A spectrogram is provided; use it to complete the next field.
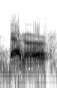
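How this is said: It is said in an American accent.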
